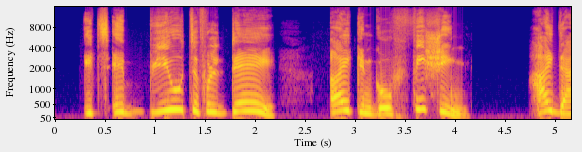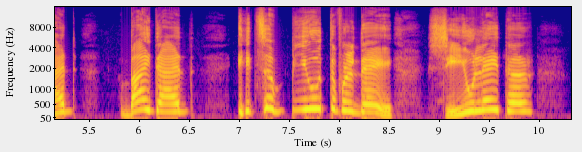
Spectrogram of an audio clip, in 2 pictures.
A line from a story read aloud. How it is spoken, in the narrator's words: shouted Magdi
